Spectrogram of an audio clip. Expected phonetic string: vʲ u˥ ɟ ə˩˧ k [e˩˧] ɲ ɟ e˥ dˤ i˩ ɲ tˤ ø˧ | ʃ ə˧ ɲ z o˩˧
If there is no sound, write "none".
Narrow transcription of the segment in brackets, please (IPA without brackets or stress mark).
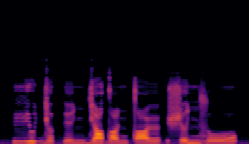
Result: e˩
